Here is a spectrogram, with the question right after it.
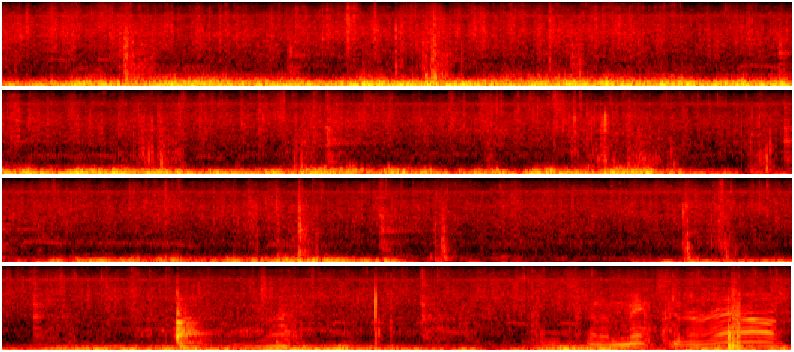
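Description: Shovel and rake scraping and mixing topsoil into garden ground for planting tea, a steady rough crunching and scraping that thins out partway, with someone speaking over it.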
